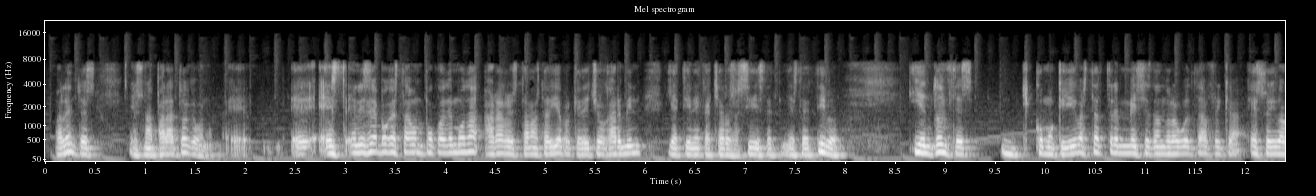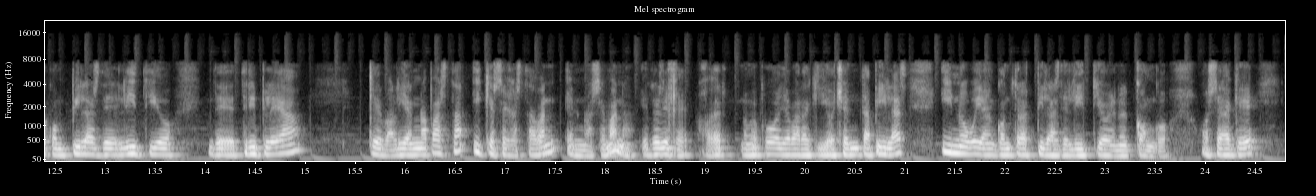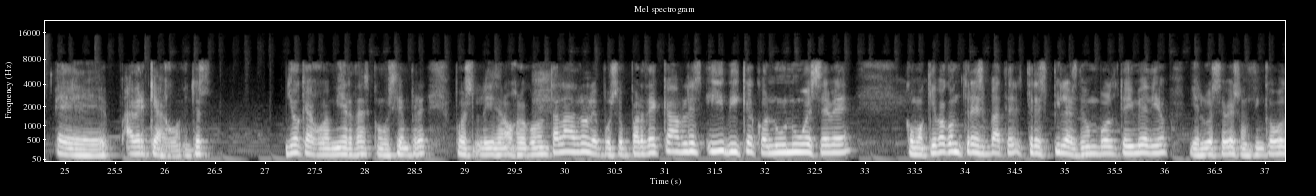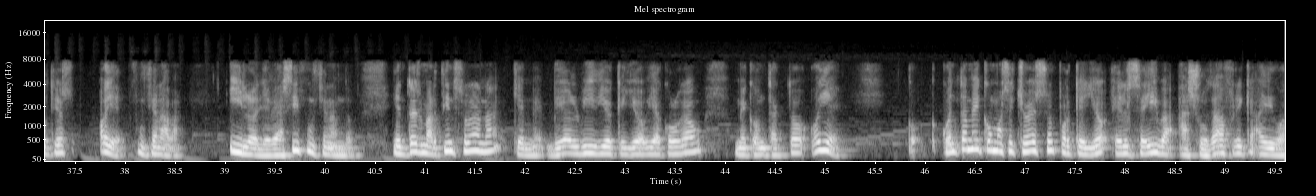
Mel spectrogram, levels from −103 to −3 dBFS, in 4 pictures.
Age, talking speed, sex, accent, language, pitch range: 60-79, 215 wpm, male, Spanish, Spanish, 140-180 Hz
